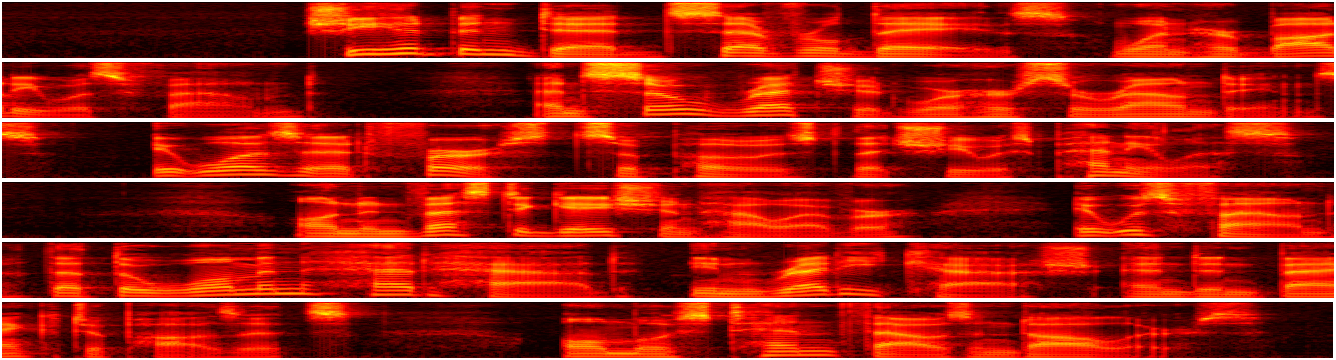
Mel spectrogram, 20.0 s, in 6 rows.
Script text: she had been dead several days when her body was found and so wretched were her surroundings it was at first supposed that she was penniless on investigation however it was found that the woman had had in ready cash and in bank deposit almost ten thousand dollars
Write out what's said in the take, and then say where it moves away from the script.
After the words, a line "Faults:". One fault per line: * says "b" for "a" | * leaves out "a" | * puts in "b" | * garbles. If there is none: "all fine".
she had been dead several days when her body was found and so wretched were her surroundings it was at first supposed that she was penniless on investigation however it was found that the woman had had in ready cash and in bank deposits almost ten thousand dollars
Faults:
* says "deposits" for "deposit"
